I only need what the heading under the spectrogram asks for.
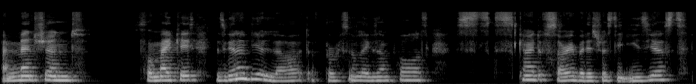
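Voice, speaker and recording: Speaking at normal speed in a medium-pitched, darkish voice with fairly even intonation, a young exam tutor with a slight Belgian French accent delivers a relaxed, recorded exam-prep lecture. She leans on personal examples and often corrects herself.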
